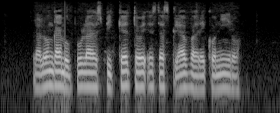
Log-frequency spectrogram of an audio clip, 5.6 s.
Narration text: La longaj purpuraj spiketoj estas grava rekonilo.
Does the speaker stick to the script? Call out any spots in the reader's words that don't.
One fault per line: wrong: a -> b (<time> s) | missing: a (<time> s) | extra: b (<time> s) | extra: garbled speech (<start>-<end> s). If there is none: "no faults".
no faults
